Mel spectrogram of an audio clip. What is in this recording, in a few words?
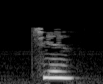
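"兼" Mandarin Chinese; hsk; chinese-flashcards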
